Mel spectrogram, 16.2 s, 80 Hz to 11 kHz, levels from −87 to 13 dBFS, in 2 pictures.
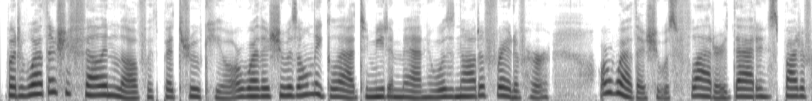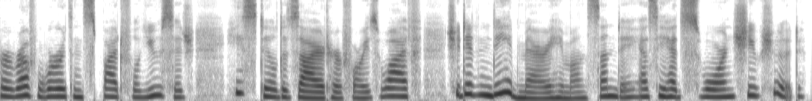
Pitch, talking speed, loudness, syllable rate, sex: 240 Hz, 215 wpm, -18 LUFS, 5.2 syllables/s, female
